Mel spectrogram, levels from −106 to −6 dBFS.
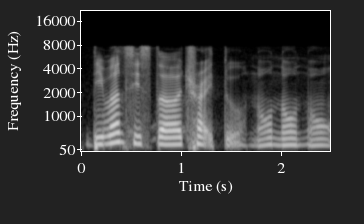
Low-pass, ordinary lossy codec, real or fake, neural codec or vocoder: none; none; real; none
